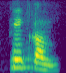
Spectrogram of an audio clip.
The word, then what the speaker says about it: cecum: Cecum. ठीक है, सीकम pronounce करना है।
